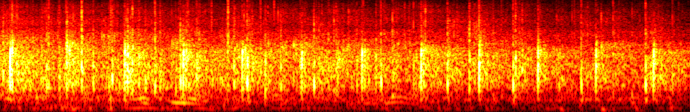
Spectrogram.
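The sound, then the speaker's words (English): A church audience in Glenwood Springs applauds to welcome a guest speaker: a steady, dense patter of many hands clapping for the whole stretch, with no voices over it. “So open up your hearts, put your hands together, give a warm Glenwood Springs welcome to John Grunewald as he comes to minister to us.”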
